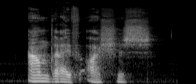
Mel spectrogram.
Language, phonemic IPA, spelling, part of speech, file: Dutch, /ˈandrɛifˌɑsjəs/, aandrijfasjes, noun, Nl-aandrijfasjes.ogg
- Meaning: plural of aandrijfasje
